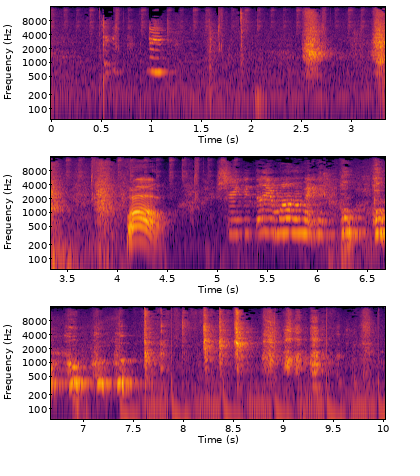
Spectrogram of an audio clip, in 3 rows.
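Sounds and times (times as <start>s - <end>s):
woman panting: 2.4s - 4.0s.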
